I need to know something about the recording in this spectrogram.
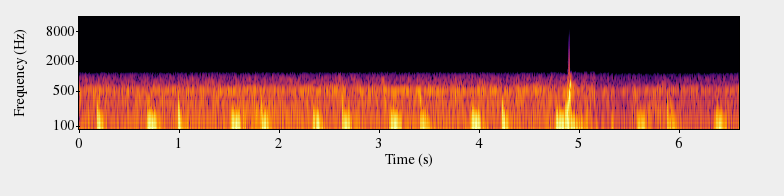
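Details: Heartbeat with hiccups, recorded after drinking a little alcohol and smoking.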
